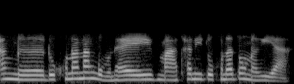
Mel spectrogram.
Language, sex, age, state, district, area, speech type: Bodo, female, 30-45, Assam, Kokrajhar, rural, conversation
